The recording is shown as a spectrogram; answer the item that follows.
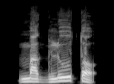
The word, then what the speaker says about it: magluto: magluto is spelled as m a g l u t o note the glottal stop at the end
